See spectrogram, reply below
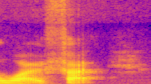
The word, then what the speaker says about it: WiFi: 结果我才发现说，这边的其实西班牙的咖啡厅提供 WiFi 的真的不多，而且这么市中心的，但是就是很多都没有提供 WiFi。我记得他们的 WiFi 要用西文发音哦，因为西班牙的 I 是发。 e 的音，所以你要念，不能念 WiFi，WiFi 没人听得懂，你要念 Wi-Fi，Wi-Fi 很好笑，Wi-Fi，你就说 I H A Y 是有，然后 I Wi-Fi，然后语言上声音语调上扬就是问问题，你就说 I Wi-Fi 有 WiFi 吗？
